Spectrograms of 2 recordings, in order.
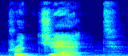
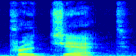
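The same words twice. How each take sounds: First: The stress is on the last syllable. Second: The same.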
